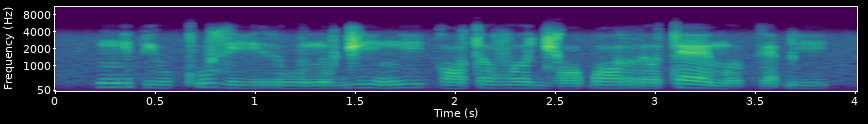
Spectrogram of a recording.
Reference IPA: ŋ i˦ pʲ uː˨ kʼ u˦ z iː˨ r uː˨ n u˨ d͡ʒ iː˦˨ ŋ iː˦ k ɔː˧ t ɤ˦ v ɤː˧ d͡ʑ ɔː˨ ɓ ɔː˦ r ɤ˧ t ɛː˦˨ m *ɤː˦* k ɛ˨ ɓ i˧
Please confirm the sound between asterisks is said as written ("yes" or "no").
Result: no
